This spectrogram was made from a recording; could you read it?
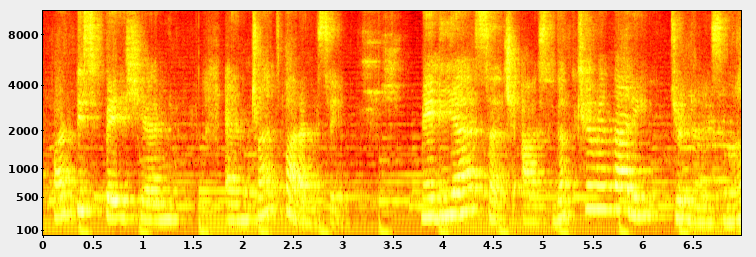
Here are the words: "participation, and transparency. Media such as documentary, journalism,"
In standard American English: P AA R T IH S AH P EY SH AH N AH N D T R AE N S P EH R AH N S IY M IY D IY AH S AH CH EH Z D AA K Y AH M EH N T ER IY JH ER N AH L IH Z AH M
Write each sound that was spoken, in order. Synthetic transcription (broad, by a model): P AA R T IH S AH P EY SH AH N AH N D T R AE N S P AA R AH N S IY M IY D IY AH S AH CH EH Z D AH K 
